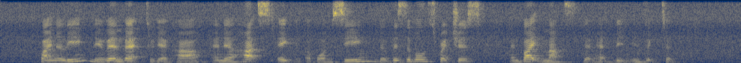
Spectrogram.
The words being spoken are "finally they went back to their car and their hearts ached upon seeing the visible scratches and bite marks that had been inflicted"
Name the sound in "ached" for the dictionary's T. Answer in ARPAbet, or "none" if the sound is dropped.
none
